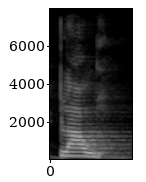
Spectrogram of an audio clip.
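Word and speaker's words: plough: अब जी एच की बात आती है, जी एच शब्द के अंत में जी एच या जी एच टी आया हो तो जी एच प्रायः साइलेंट होता है।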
